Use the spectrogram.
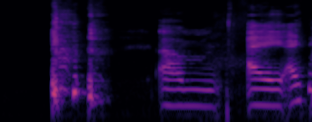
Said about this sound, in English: I guess I need to put a caveat in case I don't remember to take out all of my coughing from this episode.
